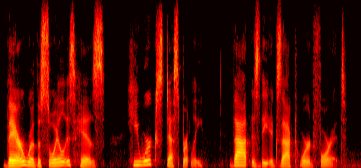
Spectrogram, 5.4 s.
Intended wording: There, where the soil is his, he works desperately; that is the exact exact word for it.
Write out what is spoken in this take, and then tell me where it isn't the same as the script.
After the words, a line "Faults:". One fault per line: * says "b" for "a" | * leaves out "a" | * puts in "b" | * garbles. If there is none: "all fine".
There, where the soil is his, he works desperately; that is the exact word for it.
Faults:
* leaves out "exact"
